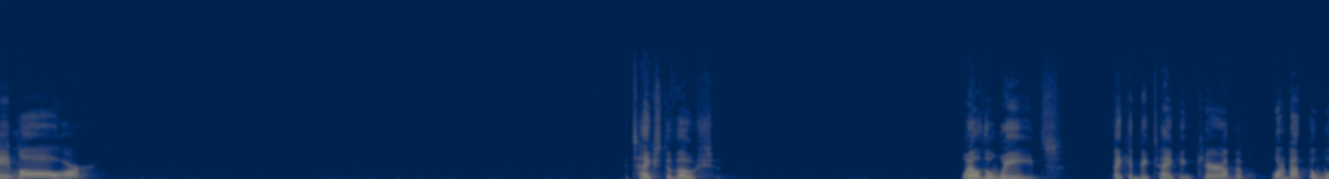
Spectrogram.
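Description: A middle-aged man speaks into a microphone with pauses, in an expressive preaching manner.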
